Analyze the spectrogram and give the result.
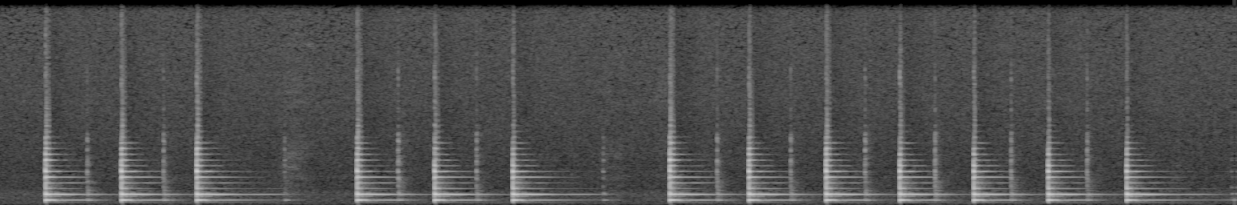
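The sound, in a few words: viola playing open A string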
